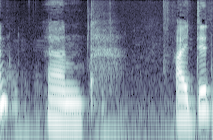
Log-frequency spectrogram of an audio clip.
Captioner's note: speaking French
